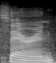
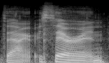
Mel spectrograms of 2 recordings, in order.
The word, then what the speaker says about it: Theron: No, he was like, pronounce it Theron. People will understand Theron.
